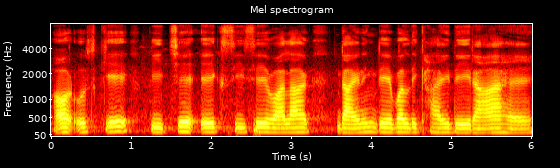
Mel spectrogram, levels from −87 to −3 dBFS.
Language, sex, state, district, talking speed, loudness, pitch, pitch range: Hindi, male, Bihar, Kaimur, 120 wpm, -20 LUFS, 115 Hz, 110-120 Hz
